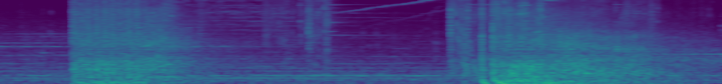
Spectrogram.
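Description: Gunfire from a transforming gun in the video game Control: two loud, dense bursts of rapid shots, the first erupting about half a second in and the second near the middle, with quieter game ambience and a rising whine between them.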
